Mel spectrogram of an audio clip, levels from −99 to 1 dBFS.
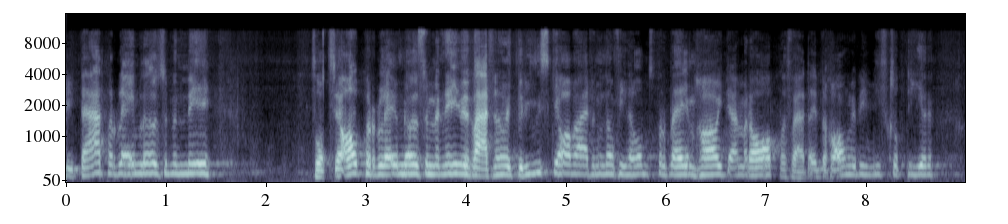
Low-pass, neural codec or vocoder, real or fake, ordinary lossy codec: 10.8 kHz; codec, 24 kHz, 1.5 kbps, HILCodec; fake; none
